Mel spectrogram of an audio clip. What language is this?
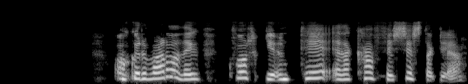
Icelandic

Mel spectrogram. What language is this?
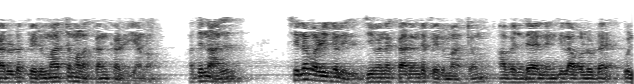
Malayalam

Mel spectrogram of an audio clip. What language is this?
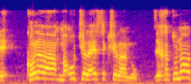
Hebrew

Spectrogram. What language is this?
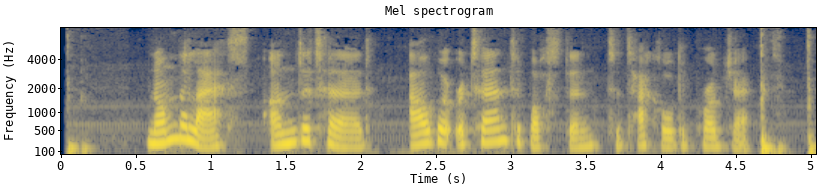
English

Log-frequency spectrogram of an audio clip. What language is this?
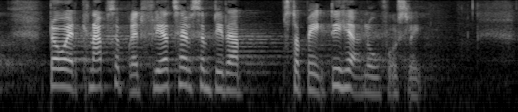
Danish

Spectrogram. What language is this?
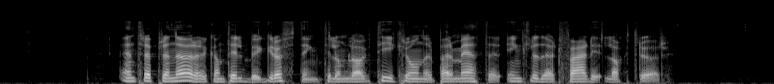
Norwegian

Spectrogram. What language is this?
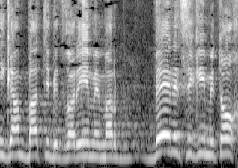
Hebrew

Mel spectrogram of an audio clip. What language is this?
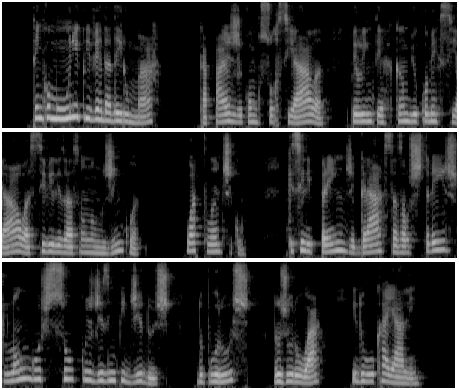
Portuguese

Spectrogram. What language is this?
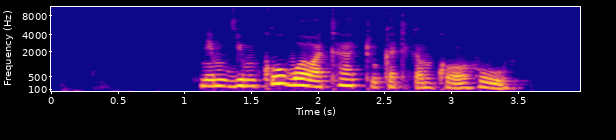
Swahili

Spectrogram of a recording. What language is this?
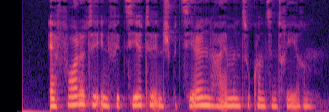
German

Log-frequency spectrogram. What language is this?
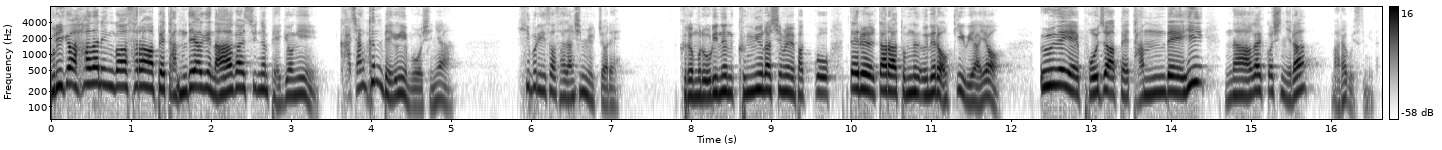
Korean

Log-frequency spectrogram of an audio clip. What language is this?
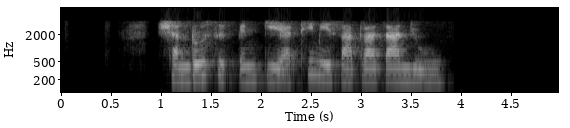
Thai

